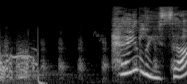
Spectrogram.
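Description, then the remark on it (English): A gray hen clucks: a few soft, short clucks at first, then a burst of loud, rising-and-falling squawky cackles. “Not being able to keep this bit of gossip to herself, the gray hen flew out of her bed to tell the other hen friends.”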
